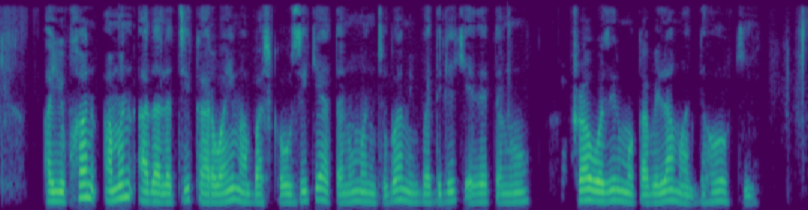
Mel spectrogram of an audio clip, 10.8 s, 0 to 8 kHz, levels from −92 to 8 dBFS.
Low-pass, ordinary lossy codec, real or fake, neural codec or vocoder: 7.2 kHz; AAC, 48 kbps; real; none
